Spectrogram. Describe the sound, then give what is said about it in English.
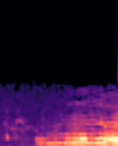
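A hen calls her chicks with a brooding call: one drawn-out tonal note with bright harmonics that rises slightly in pitch and grows louder toward the end, heard alone without talk. “Hath a brooding call, by which she calleth her chickens to come under her wing.”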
